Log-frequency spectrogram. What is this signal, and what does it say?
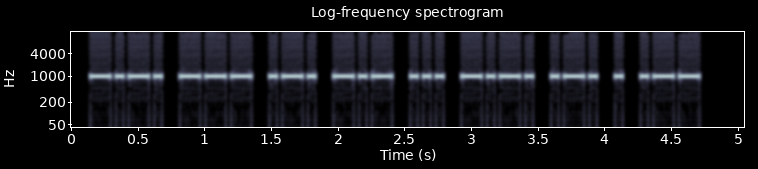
Morse code, heard as a keyed tone, about 25 wpm, 1000 Hz. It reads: CORKSCREW
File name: qotdfiles / 25wpm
